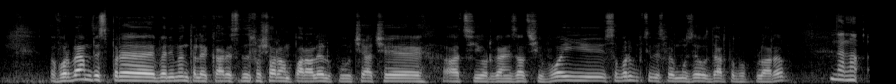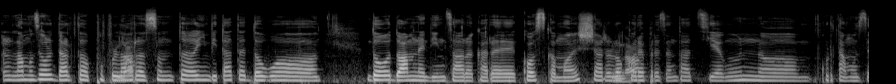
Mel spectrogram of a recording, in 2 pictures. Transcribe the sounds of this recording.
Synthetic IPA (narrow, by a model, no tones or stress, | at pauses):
vo̞rbeamd̪e̞spɾe̞ːve̞nime̞nt̪e̞le̞kaɾe̞səd̪e̞sfəʃuaɾəɨnpaɾale̞lkut͡ʃejat͡ʃe̞at̪sʲo̞rɡanizat̪ʃivo̞jsəvorɾbimput̪ind̪espɾe̞muze̞uld̪eaɾt̪əpo̞pulaɾə | d̪aalamuze̞uld̪ealt̪əpo̞pulaɾəsunt̪iɱvit̪at̪e̞d̪owə | d̪o̞wəd̪oamne̞d̪int̪saɾəkaɾʔe̞ko̞skəməʃaɾe̞lo̞oɾe̞pɾe̞ze̞nt̪at̪sije̞ɨnkurt̪eamuze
